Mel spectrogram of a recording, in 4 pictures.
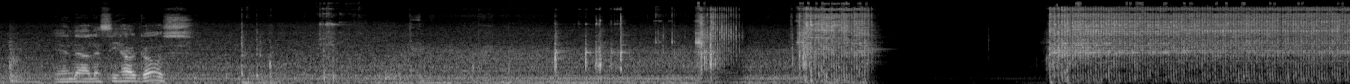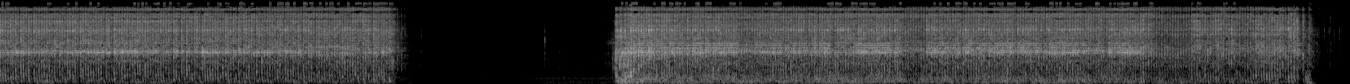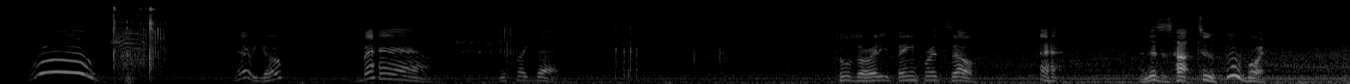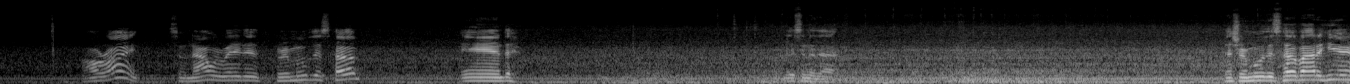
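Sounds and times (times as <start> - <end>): impact wrench hammering: 5.5 - 8.9, 19.6 - 26.7.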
